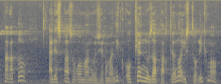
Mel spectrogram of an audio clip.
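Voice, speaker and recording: Noticeable background noise sits behind a man whose voice makes very wide pitch swings. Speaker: panel moderator. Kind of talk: panel discussion.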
